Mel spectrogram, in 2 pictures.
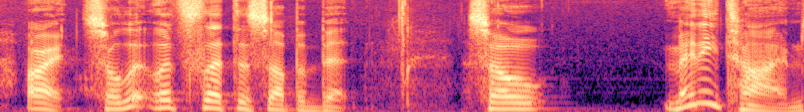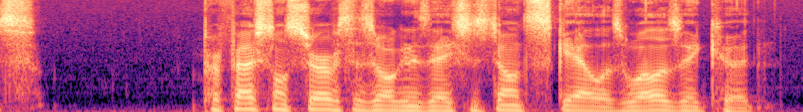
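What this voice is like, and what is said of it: Massachusetts (Boston-area) accent. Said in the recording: “I grew up in Peabody, Massachusetts, so you probably have heard lots of guys with my accent.”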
